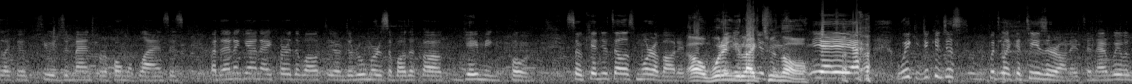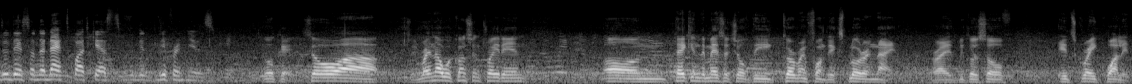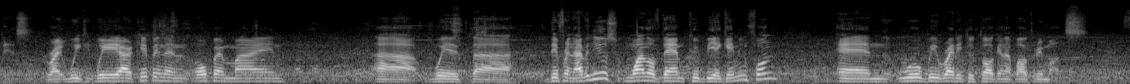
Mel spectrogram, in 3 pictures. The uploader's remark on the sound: Recorded in the vibrant city of Madrid, amidst the buzz of the C&R International Air-Conditioning and Refrigeration Exhibition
